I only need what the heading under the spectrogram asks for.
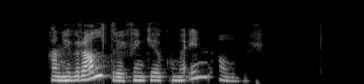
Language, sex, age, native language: Icelandic, female, 20-29, Icelandic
